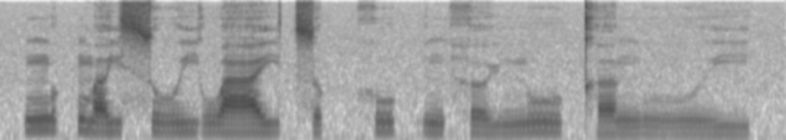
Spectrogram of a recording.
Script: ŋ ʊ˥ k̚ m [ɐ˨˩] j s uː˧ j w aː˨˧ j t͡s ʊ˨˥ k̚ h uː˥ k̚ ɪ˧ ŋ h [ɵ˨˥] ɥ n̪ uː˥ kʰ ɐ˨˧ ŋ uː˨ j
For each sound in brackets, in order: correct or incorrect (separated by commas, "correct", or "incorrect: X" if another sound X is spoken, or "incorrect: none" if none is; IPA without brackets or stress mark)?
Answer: incorrect: ɐ˧, incorrect: ɵ˧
